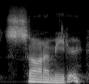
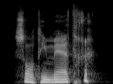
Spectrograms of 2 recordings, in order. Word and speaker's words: centimeter: I looked this up on the internet, as many people apparently have, and nobody really knows who started saying sonometer instead of centimeter. But one common explanation is that the pronunciation sonometer sounds closer to the French centimètre, apparently, like, I, I don't really know if you agree with that, but in French, it's centimètre.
